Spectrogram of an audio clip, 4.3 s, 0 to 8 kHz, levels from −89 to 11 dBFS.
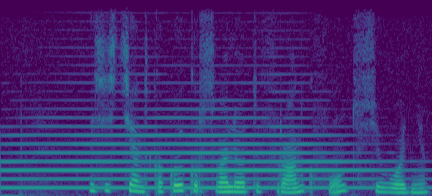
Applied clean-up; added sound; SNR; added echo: none; Wind instrument, woodwind instrument; 5 dB; none.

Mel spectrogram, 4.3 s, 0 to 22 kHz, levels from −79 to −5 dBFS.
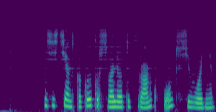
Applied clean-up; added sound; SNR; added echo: neural mask model DeepFilterNet 3.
